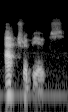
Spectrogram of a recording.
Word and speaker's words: attribute: But if you say that person has many fine characteristics, you then pronounce it differently. Then you say that person has very many fine attributes. So sometimes it's attribute, sometimes it's attribute.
